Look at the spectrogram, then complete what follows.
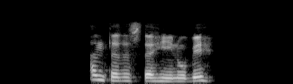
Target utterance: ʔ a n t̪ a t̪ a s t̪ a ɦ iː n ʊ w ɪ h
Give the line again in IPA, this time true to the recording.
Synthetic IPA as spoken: ʔ a n t̪ a t̪ a s t̪ a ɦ iː n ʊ b ɪ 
